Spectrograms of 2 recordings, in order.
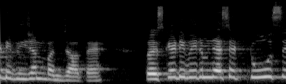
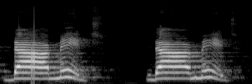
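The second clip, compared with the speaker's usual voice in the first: "Damage" in two beats, डै - मेज, pushed out firmly; split into syllables; 7 dB louder, much slower than usual. Shown as a demonstration. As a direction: stretch and separate both halves of "damage". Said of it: "तो एक बार डै". ("Damage" को डै और मेज में तोड़कर ज़ोर से)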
